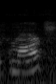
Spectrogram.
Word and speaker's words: fromage: Is it pronounced fromage? The fromage, Fromage.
